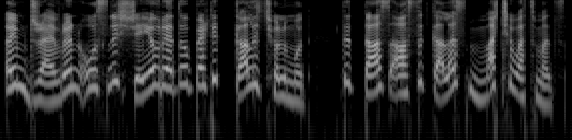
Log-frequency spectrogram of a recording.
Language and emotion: Kashmiri, disgusted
